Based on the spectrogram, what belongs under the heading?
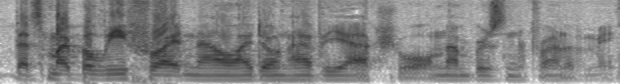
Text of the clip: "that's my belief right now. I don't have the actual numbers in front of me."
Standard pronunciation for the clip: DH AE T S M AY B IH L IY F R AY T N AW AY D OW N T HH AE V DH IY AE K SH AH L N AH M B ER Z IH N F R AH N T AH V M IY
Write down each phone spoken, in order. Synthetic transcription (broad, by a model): DH AE T S M AY B IH L IY F R AY T N AW AY D OW N T HH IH V DH IY AE K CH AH L N AH M B ER Z N F R AH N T AH V M IY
